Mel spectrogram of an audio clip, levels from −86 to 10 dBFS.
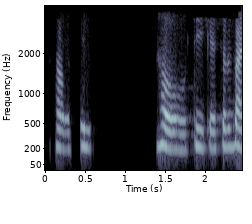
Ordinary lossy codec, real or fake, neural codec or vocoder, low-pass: MP3, 32 kbps; real; none; 3.6 kHz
